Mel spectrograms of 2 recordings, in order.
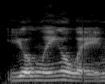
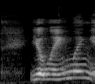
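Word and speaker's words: ylang-ylang: use right now is yelling or a lingling depending on how you pronounce it ylangling is the oil of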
